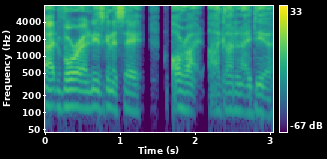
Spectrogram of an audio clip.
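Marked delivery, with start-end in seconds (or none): 1.7-3.1 hushed half-whisper, all breath. Voicing a character pulling another aside to talk: half-whisper. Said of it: "in his whisper".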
